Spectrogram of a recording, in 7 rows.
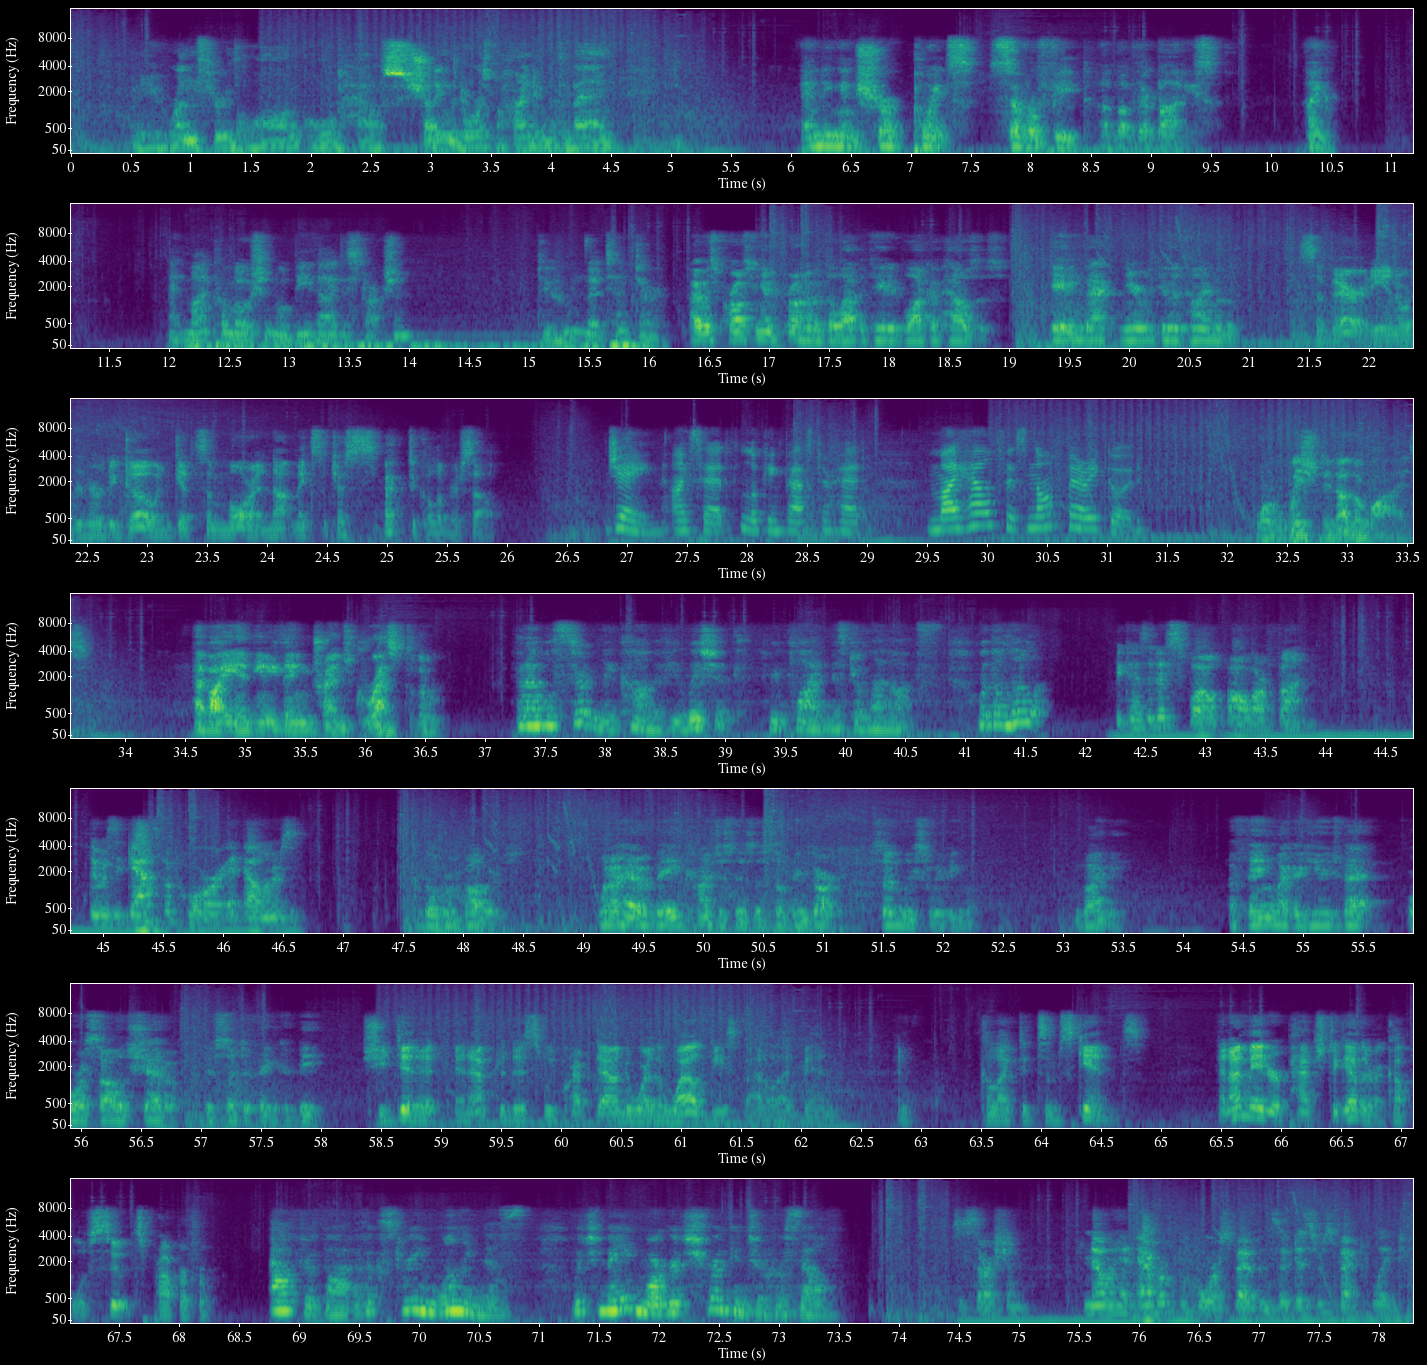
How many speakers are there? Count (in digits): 9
